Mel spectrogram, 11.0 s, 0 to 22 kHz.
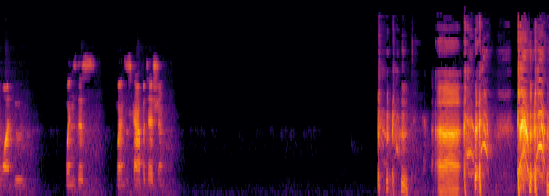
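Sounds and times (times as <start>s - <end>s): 
speech: 1.6s - 3.4s, 7.8s - 9.7s, 10.6s - 10.9s
man clearing his throat with a raspy rumble: 7.6s - 10.9s
man coughing: 7.6s - 10.9s.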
